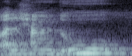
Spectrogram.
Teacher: اس پیش کو اگر کھینچ کر پڑھیں گے تو الحمدو، یہاں پر واو پیدا ہو گیا، واو بڑھ گیا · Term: زیادتی حروف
